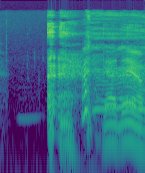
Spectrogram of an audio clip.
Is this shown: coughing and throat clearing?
yes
